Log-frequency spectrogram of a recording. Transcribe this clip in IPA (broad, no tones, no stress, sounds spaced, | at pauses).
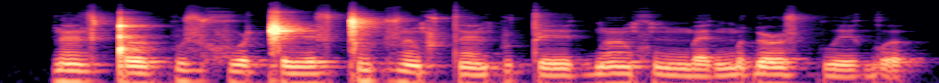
ɾ ɛ̃ z ǃ ə˞ kʷ ɪ z xʷ ə˞ ǁ ɪː z ǀ ə̃ kʷ z ə̃ː xʷ t ɛ̃ kʷ ɪ t ɪː ɡ͡b ə̃ː xʷ ə̃ ŋ͡m ɛ ŋ͡m ə ɗ ə˞ z kʷ ɪː ɡʷ ə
